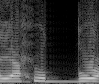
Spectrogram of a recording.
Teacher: کیونکہ ضاد حروف تفخیم میں سے ہے، تو ہم یہ حرف کو بھاری آواز میں اور منہ پھلا کے پڑھیں گے، اور کیونکہ ضاد پہ تشدید ہے، لہذا ہمیں یہ حرف کو 2 حرف کے برابر بھی پڑھنا ہے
